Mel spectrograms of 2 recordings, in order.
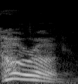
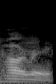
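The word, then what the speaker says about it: Hwoarang: My team, Ken and Ryu, versus his team of Jin and Harong. Or however you pronounce that. It's Harong! I don't care what anyone says! Harong is way better than Harang. Harang sounds ignorant as hell.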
